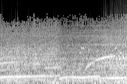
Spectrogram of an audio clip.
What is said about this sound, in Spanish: El coche está con la cinta a toda velocidad.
